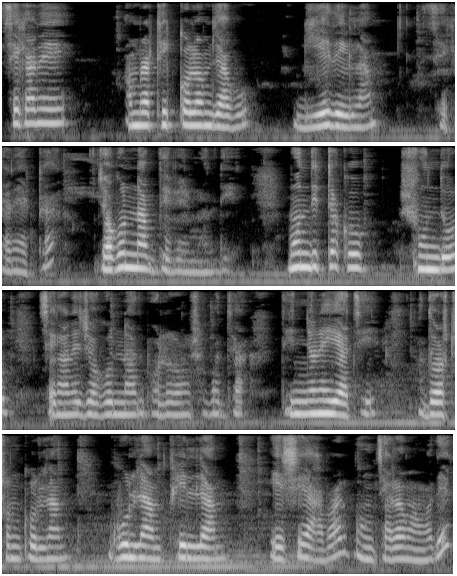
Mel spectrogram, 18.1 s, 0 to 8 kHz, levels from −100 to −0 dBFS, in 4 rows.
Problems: none marked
